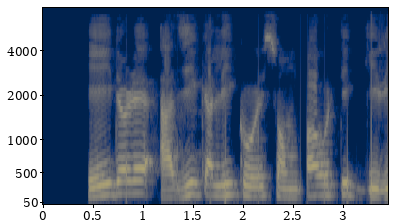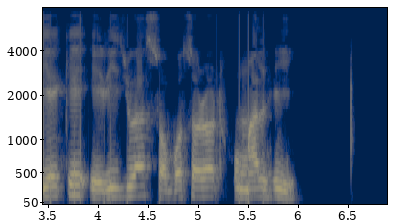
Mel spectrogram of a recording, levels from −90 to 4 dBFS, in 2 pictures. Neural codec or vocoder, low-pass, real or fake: none; 7.2 kHz; real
